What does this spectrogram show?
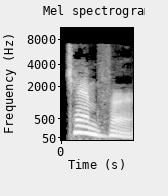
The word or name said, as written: chamferer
